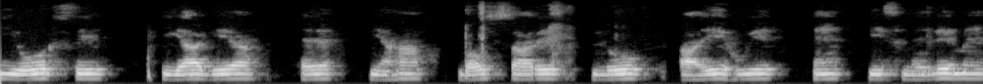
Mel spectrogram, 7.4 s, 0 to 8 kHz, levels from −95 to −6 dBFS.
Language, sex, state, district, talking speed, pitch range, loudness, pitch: Hindi, male, Bihar, Saran, 120 wpm, 125-130 Hz, -26 LUFS, 130 Hz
